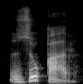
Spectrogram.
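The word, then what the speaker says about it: Zucker: যখনই এগুলো কোনো শব্দ থাকবে তখন এর উচ্চারণ হয়ে যাবে ক এর মতো বা ইংরেজি কে এর মতো, যেমন জুকার, জুকার, যার অর্থ হচ্ছে চিনি বা সুগার, খাবার চিনি।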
